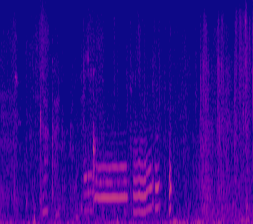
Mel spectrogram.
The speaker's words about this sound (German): Aha, ja, da sehe ich einen Hühnerstall. Oh, das ist auch ganz toll, wenn man hinkommt. Was tut es? Gackern.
